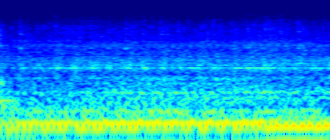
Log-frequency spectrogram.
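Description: A tractor engine idles while warming up, steady with a deep, even rumble and no change in pace, close by and fairly loud, with no voices.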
